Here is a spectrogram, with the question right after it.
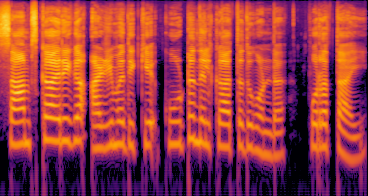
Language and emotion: Malayalam, neutral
